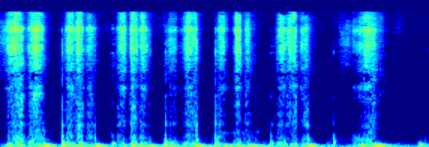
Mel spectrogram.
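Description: A metal dip pen nib scratches cursive writing across a deckle-edged sheet of thick, textured cotton paper held down by one hand. Short bursts of bright, raspy scratching come in quick succession, one per pen stroke, with soft low thumps under them as the nib catches and drags on the rough paper. The whole clip is quiet.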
